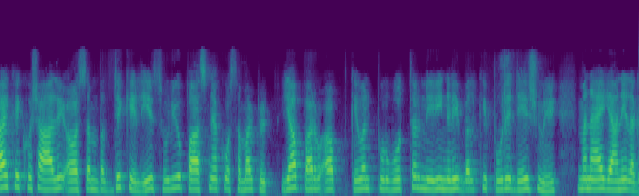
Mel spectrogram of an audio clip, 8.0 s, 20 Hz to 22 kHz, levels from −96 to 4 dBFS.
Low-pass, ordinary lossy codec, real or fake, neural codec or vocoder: none; none; fake; codec, 16 kHz, 0.5 kbps, X-Codec, WavLM features, trained on Multilingual LibriSpeech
